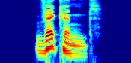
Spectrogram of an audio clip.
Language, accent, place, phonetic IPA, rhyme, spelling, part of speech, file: German, Germany, Berlin, [ˈvɛkn̩t], -ɛkn̩t, weckend, verb, De-weckend.ogg
- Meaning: present participle of wecken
